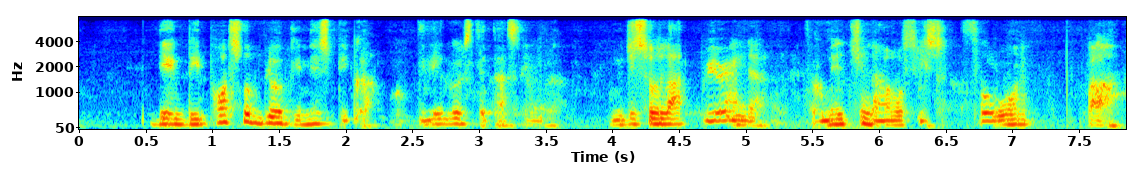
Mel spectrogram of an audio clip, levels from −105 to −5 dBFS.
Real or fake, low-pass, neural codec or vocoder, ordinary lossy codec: fake; 7.2 kHz; codec, 24 kHz, 1.5 kbps, HILCodec; none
